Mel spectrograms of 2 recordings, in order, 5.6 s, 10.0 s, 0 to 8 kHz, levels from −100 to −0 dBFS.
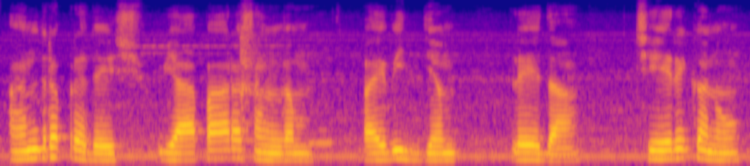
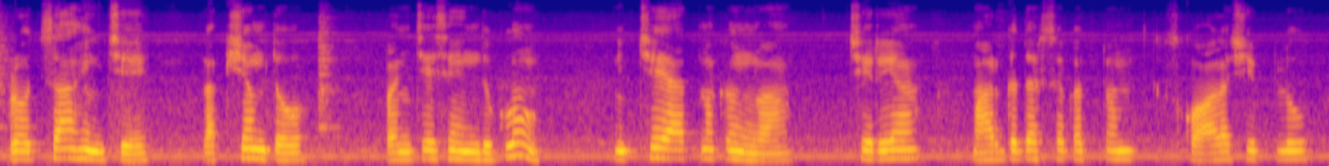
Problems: constant background noise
